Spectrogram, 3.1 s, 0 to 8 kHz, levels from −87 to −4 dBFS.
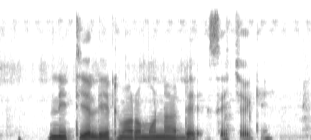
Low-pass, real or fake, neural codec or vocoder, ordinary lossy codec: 7.2 kHz; real; none; none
